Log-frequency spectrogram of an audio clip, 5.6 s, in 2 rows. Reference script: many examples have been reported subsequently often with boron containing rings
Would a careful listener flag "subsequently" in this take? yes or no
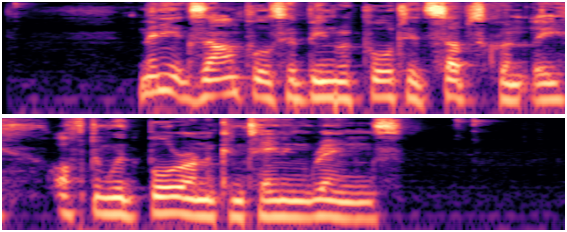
no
